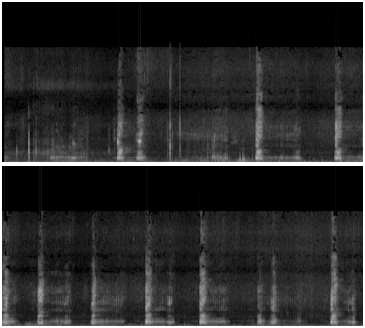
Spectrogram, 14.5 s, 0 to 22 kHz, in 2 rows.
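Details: Two dogs, a 5-month-old American Bully puppy and a 2-year-old Golden Retriever, playing tug of war: continuous low rumbling growls broken by sharp short barks or yelps roughly every second.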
